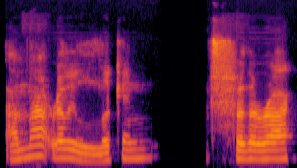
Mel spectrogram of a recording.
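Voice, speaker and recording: A man's voice: on the high side, measured pace. Dull-sounding man chatting opinions. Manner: rambling, qualifies his points. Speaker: podcast panelist. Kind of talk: casual opinionated chat. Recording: dull lo-fi mic.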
